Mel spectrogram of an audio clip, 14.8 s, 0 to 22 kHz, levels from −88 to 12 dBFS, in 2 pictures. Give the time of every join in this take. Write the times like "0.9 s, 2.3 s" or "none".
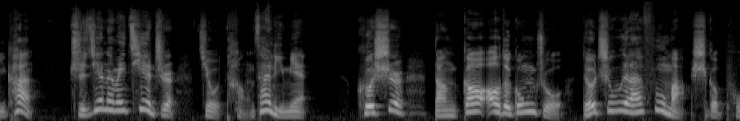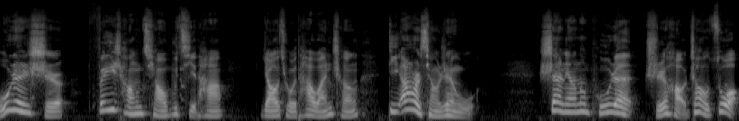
3.4 s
